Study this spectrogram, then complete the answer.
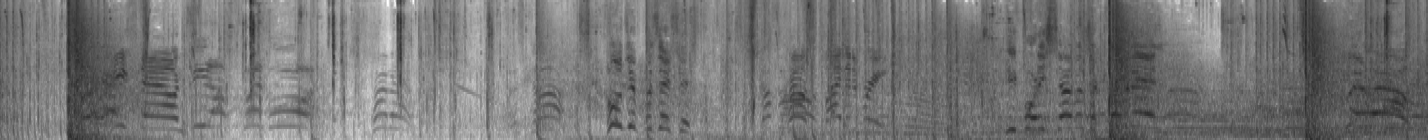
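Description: A shotgun fires with loud blasts.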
